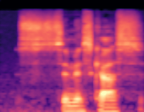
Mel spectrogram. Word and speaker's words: Tsimikas: just correct you. Tsimikas. – Tsimikas. Tsimikas. – It's hard to pronounce when you're not Greek or Cypriot.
